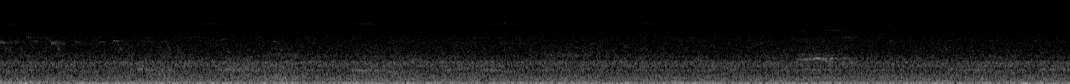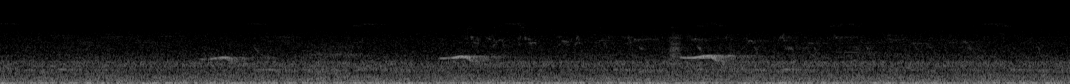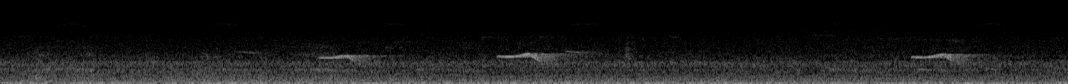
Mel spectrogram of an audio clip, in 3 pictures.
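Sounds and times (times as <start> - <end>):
bird calling: 8.0 - 8.8, 12.7 - 13.6, 14.2 - 19.5, 24.6 - 25.6, 26.3 - 27.8, 30.5 - 31.5.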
